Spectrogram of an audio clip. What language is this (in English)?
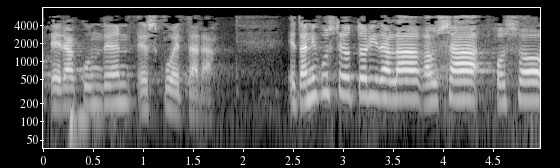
Basque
